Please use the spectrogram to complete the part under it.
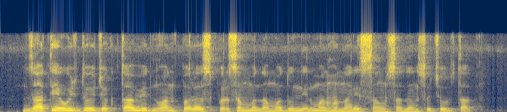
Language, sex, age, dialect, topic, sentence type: Marathi, male, 31-35, Northern Konkan, banking, statement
